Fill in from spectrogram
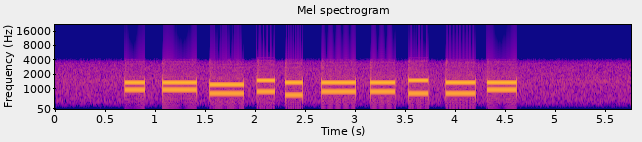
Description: DTMF, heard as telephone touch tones, dialled by hand, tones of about 250 ms. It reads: 0049288650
